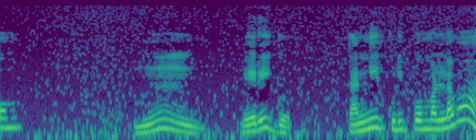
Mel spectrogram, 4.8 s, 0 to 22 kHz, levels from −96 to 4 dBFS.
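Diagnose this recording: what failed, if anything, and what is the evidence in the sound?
Overdone noise removal runs through the whole speech clip, a fault at the call-processing stage. Between phrases the background drops and breaks up into twinkling, warbling specks. The suppressor was set too aggressively: it pulled individual frequency bands far down or out whenever they sat close to its noise estimate, taking the quieter parts of the voice along with the noise.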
